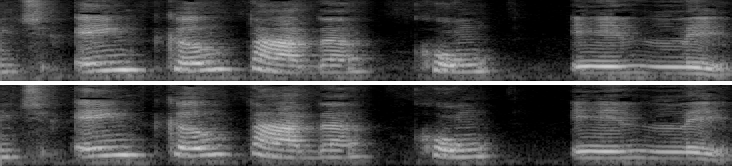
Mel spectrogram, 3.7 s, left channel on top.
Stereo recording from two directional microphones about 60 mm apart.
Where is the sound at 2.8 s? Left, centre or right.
Centre.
